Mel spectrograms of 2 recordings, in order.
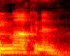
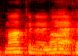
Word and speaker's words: Markkanen: Oh, Lauri Markkanen. – Markkanen.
